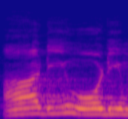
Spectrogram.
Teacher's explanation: ஆடில நெடில் வருது ஓடில முதல் எழுத்து நெடில் வருது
